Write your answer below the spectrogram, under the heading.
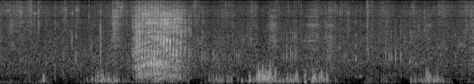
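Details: On a woodland outing, a two-year-old Swedish Warmblood led alongside a ridden coldblood trotter; a brief rough neigh near the start, followed by snorting, breathy bursts and clip-clopping hooves on the forest track.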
